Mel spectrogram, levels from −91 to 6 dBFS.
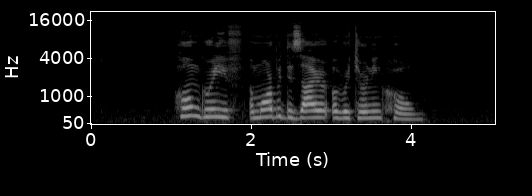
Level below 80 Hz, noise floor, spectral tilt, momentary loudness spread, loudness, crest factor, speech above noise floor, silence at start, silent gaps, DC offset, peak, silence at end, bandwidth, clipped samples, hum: -86 dBFS; -84 dBFS; -4 dB/octave; 10 LU; -41 LUFS; 16 dB; 43 dB; 1.05 s; none; under 0.1%; -26 dBFS; 0.9 s; 14.5 kHz; under 0.1%; none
